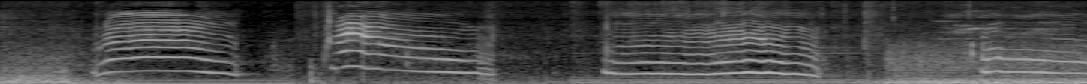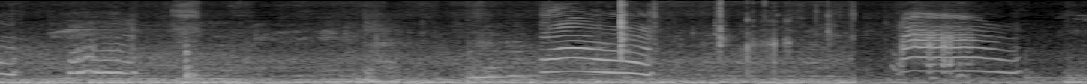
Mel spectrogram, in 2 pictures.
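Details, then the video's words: Pet cat giving a run of varied meows: long wavering cries, shorter falling mews and a few brief chirps, with low room rumble and faint background noise between calls. "Weird Meows/Sounds My Cat Makes"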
